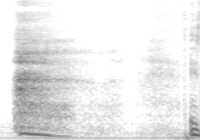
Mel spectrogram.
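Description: A woman's heavy, exasperated sigh: a breathy exhale with a voiced tone falling in pitch, lasting about half a second, then a pause before she starts speaking near the end.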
